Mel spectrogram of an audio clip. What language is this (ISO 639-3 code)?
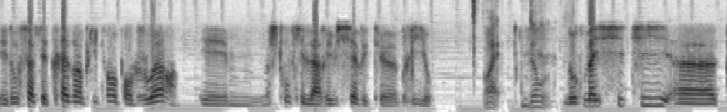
fra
